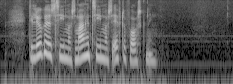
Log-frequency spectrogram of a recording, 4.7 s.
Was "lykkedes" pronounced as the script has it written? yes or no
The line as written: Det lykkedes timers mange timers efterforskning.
yes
